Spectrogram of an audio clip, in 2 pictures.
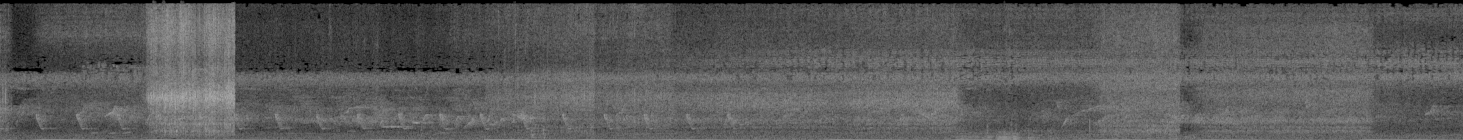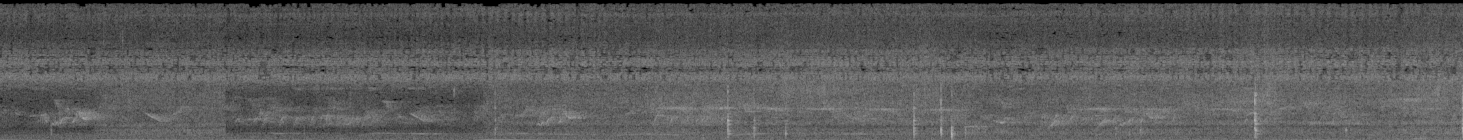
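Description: Chopped bottle gourd frying in hot oil in an iron wok over a wood fire, with a loud burst of sizzling about two seconds in and softer sizzling as it is stirred. Birds chirp around it.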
